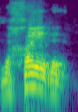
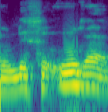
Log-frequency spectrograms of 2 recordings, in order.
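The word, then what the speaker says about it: לכאורה: The word lechaura in the yeshivas they pronounce it lechaire. But the word is from the word or. So licha'ura, which means when you shed some light on this.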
